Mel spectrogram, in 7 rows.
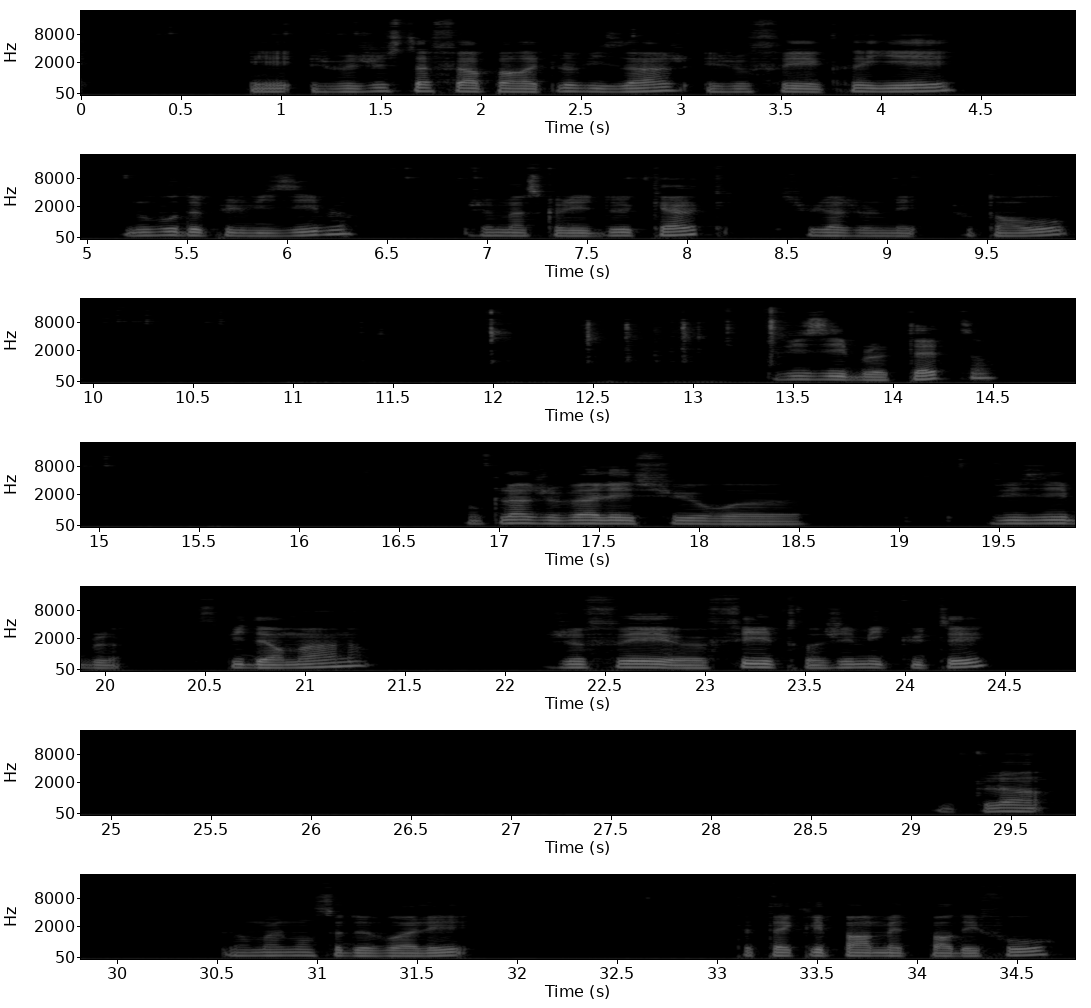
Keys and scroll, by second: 9.3-11.4 typing.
